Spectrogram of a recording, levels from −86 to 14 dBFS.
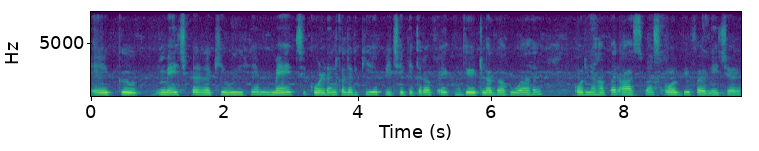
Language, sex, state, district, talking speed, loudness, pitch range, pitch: Hindi, female, Odisha, Khordha, 170 wpm, -16 LUFS, 190-200 Hz, 195 Hz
